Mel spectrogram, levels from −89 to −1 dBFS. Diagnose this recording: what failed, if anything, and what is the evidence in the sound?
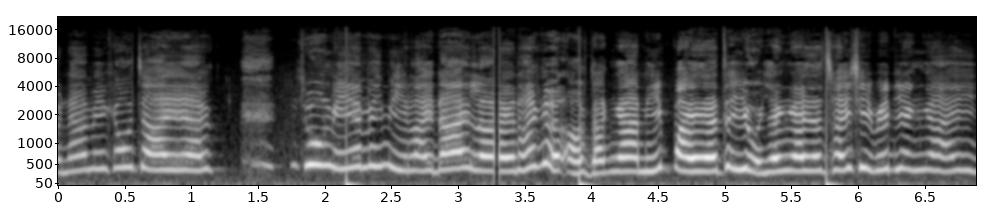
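At the converter, the zero line of the waveform jumps three times, at 2.16 s, 3.91 s and 5.76 s, and each DC step lands as a short low thump while the speech carries on unchanged. Each offset then decays rather than holding, drained by a high-pass around 5 Hz. That fits a converter recalibrating or an offset input switching in. Unlike a dropout or a digital click, nothing is missing from the speech, and the thump's energy sits very low.

At the codec, between 3.27 s and 3.31 s, a gap of 37.5 ms opens at a join of encoded pieces, cutting through continuous speech with edges that the codec smears. The speech resumes exactly where it stopped. Separately encoded pieces were joined without trimming, so the encoder's start-up delay and final-frame padding stayed in as silence. Network packet loss would differ: it drops or conceals material, whereas here nothing is lost.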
